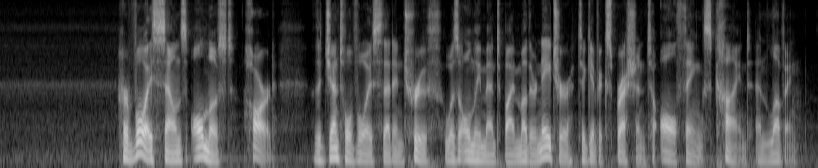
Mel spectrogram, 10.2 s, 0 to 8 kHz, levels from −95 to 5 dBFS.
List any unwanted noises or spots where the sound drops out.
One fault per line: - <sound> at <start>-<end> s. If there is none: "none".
none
